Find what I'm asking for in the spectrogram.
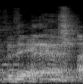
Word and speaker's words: Vivek: All right, fine, I'll pronounce the fucking idiot's name right. I like cake, I can get that right. Vivek, I get it.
